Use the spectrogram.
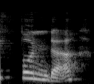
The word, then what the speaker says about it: Funda: that yeah it's close it's actually funda but it looks like fun so it's a little deceptive and that's actually why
